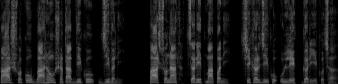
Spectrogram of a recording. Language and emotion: Nepali, neutral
